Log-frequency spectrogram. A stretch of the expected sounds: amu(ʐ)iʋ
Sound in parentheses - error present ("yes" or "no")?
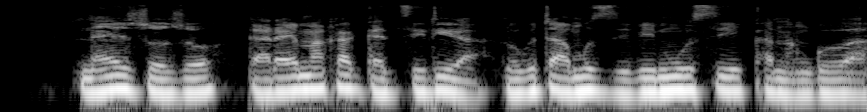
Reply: yes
